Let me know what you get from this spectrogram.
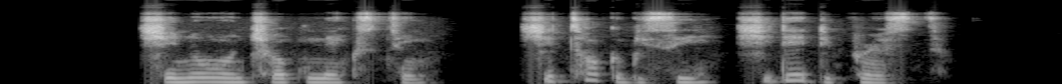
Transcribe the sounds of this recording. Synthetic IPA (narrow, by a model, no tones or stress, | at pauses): ʃinowɔ̃ntʰɹɔpnɛkstʰĩm | ʃitʰɔkbiseʃidedipʰɹɛst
